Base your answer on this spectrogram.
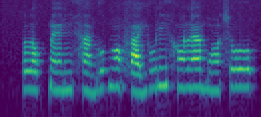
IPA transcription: l ɔ˨ k͡p ɛ̃˨ ɾ ĩ˨ h ã˨ ɡ o˨˦ ɡ ɔ̃˦˨ f a˨ j u˨˦ ɾ ĩ˧ h ɔ̃˧ l ã˧ b ɔ̃˨ s o˧

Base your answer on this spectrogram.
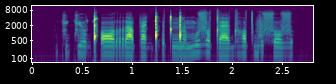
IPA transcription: kʲ u kʲ oː ǃʼ ɔː r a p æ ǃʼ ɘ t ŋ͡ǃ ɘ m u z ɔ t æ dʱ ɔː t ɡ u s o z

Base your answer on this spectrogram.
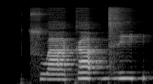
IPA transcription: t͡s w a˧ k a˦ ʔ d͡z i˦ ʔ

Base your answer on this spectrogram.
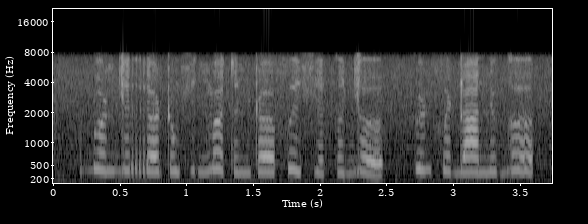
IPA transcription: ɓ ɵ ɳ ɟ e r œ ʈ u ç e ŋ͡m œ t ɵ ɲ ʈ œ f ɪ ç e k ə ɟ ə | p y ɳ f ɪ ɖ a n y ɡ ə

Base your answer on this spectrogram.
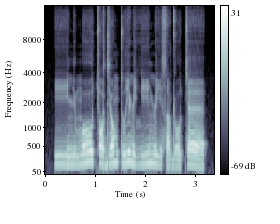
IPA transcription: iː nʲ u m oː c ɔ dʲ ɔ m tʷ iː ɳ i ʎ iː m ɳ iː s a ɖ oː c ɛː

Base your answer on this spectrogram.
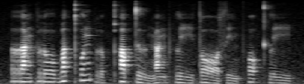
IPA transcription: r a˧ ŋ k r oː˧ b a˥˩ t̚ pʰ o˥˩ n p r o˨˩ k̚ pʰ a˥˩ p̚ t ɯː˨˩ ŋ a˧ ŋ pʰ l iː˨˩ t ɔː˨˩ s i˩˦ n pʰ ɔ˦˥ ʔ kʰ l iː˧

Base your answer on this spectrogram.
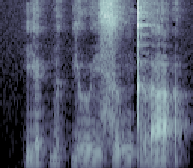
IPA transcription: j e˦˥ k̚ b e˥˩ k̚ j ɯː˨˩ j s ɯ˨˩ ŋ t r a˦˥ ʔ

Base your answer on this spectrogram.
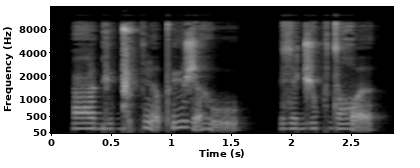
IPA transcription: ʕ ø ɡ y ɡ͡ǁ y k n ə̰ pʼ y ʒ ə̰ ɦ ṵ | z ʏ d͡ʒ u k d ʏ ʁʷ ə̰

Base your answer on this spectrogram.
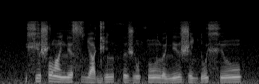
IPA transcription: xʲ ɨ ʃ lˠ ĩ lʲ ɐ s ʎ a ɡ i l θ ɨ ʒ ũ θ ũ l ɵ lʲ ɨ ʒ ɐ ʎ ɾ u xʲ ũ

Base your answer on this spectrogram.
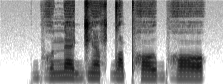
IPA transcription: bʱ o n æ d͡ʒ æ̃ ʃ dˤ a pʰ ɔ ʊ̯ bʱ ɔ

